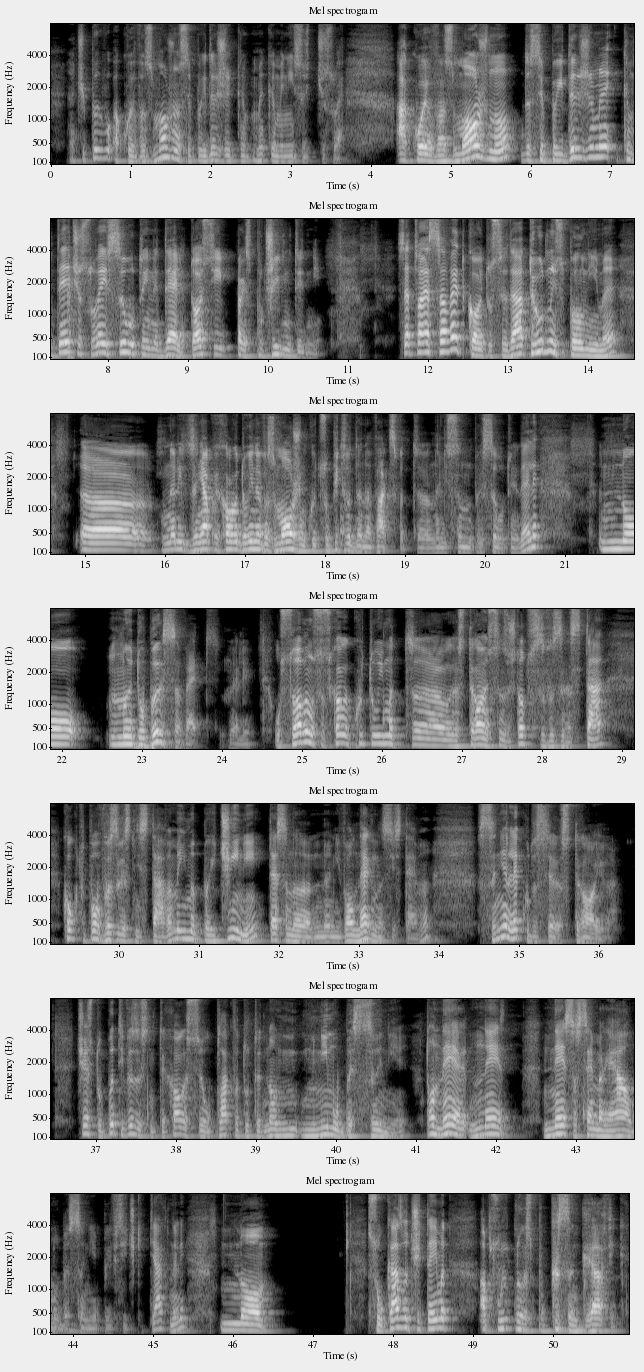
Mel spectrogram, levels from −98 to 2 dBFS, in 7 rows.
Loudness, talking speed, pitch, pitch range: -22 LUFS, 145 wpm, 140 Hz, 120-165 Hz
